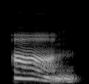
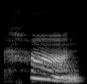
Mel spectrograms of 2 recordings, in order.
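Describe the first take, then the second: First: CAN'T split into k, a long loud AHN, t; sounded out. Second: CAN'T as one slow, falling word; blended word. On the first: Teacher showing children a contraction, CAN'T broken into sounds. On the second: Teacher putting squished-together word back together, CAN'T blended slowly. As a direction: say CAN'T whole, vowel drawn long. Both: Shown as a demonstration.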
